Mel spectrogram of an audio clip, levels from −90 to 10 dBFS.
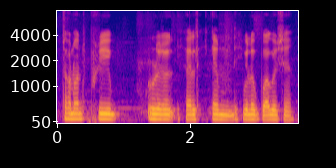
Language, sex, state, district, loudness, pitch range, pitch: Assamese, male, Assam, Kamrup Metropolitan, -14 LUFS, 120-130 Hz, 125 Hz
